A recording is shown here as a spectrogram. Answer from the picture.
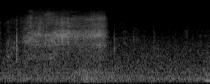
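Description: A hand sweeping and rubbing across a sheet of cardstock: a dry rubbing of skin on paper lasting about a second.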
